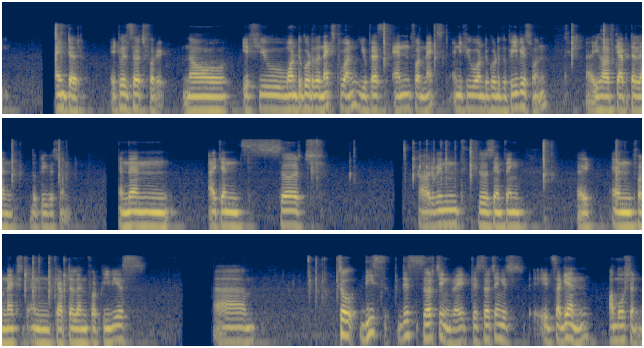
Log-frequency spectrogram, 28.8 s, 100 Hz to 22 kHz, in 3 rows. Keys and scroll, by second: 0.8 Return, 5.6 n, 6.3 n, 8.9 shift+n, 9.6 shift+n, 10.3 shift+n, 14.1 /, 15.3-17.6 typing, 18.7 n, 19.5 shift+n, 22.7-26.1 typing.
